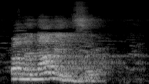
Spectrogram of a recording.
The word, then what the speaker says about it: knowledge: na English ang matagal sila sa, di ba silent letter? Knowledge.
